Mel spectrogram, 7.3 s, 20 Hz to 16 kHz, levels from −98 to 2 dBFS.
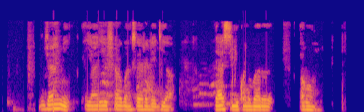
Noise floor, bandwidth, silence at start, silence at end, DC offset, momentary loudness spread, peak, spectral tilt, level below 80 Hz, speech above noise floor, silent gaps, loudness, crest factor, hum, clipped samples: -46 dBFS; 8 kHz; 0.55 s; 0.85 s; under 0.1%; 14 LU; -4 dBFS; -5 dB/octave; -52 dBFS; 26 dB; 0.73-0.77 s, 5.54-5.65 s, 5.83-5.99 s; -21 LUFS; 18 dB; none; under 0.1%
